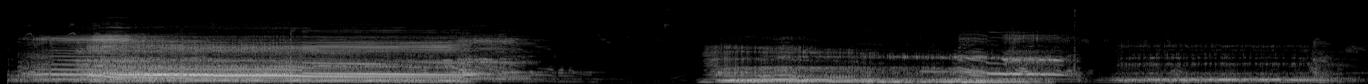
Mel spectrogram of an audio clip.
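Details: A camel being milked by hand in the desert gives long, harsh groaning roars with a gurgling, rumbling tone. There are three drawn-out bursts separated by short pauses, the first the longest and loudest.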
